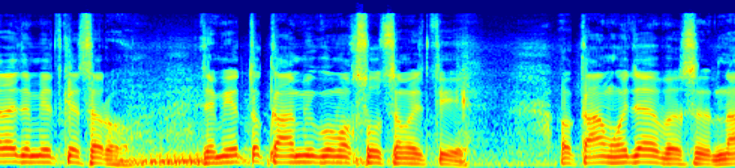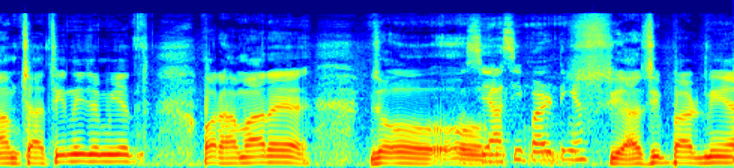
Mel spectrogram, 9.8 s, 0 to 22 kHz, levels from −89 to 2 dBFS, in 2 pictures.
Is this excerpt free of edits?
yes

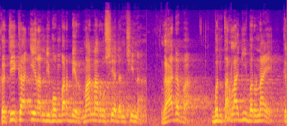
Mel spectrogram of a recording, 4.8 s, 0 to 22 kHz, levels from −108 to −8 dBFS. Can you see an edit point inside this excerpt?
yes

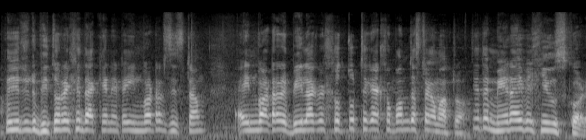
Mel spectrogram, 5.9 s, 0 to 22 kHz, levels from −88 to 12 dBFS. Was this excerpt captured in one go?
no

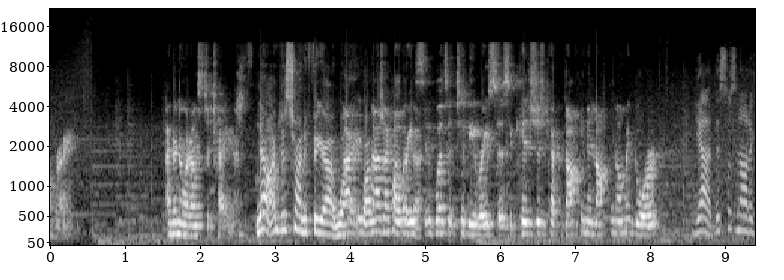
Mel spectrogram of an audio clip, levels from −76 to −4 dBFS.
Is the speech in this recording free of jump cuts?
yes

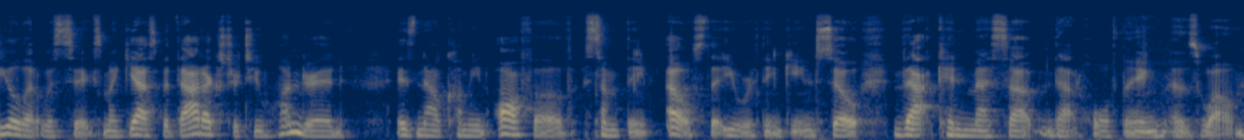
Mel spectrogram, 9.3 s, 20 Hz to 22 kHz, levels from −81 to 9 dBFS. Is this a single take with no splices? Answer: yes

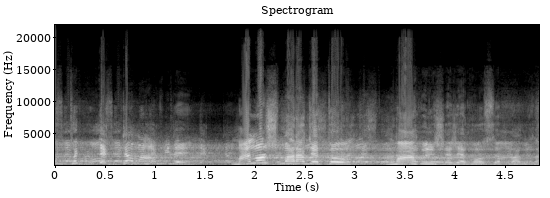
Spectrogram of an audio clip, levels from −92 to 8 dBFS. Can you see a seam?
no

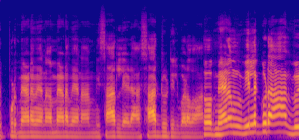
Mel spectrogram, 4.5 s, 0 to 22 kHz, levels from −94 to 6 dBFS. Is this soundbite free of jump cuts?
no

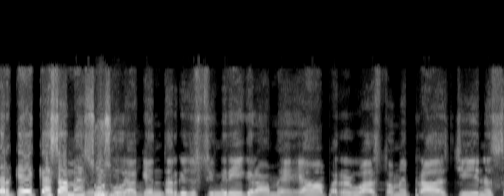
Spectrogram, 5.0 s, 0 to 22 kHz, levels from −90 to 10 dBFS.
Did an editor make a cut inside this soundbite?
yes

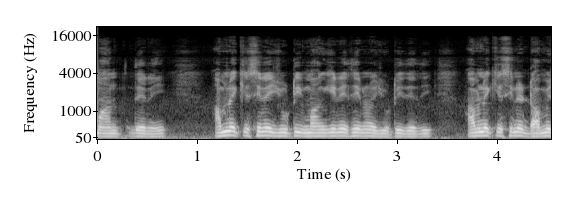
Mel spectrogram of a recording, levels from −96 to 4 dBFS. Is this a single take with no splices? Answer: yes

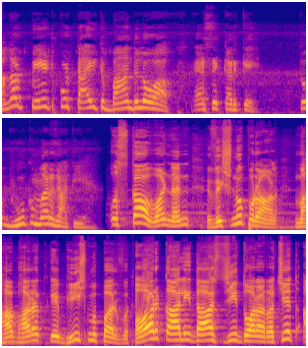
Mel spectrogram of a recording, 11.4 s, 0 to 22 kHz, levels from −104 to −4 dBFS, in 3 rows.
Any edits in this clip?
yes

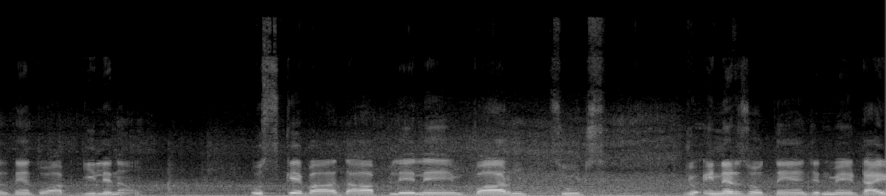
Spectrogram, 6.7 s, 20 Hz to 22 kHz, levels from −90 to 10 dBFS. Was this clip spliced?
no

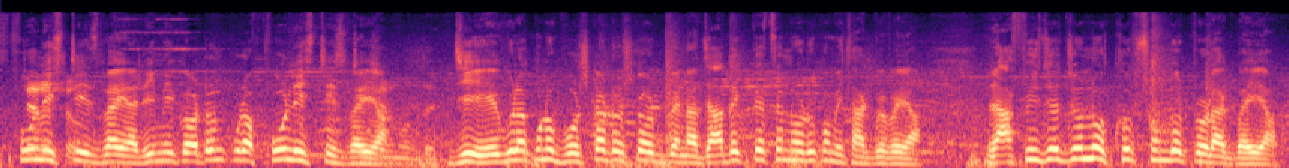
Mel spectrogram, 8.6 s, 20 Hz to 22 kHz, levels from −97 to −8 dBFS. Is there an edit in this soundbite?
no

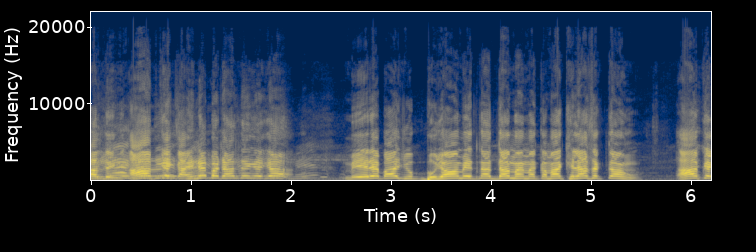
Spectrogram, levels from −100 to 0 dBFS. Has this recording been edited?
no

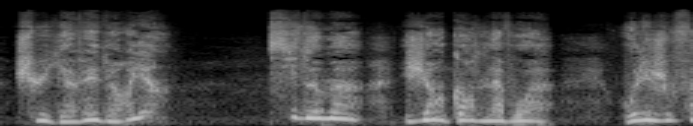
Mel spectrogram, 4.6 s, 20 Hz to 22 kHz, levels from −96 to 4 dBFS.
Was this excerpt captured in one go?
no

